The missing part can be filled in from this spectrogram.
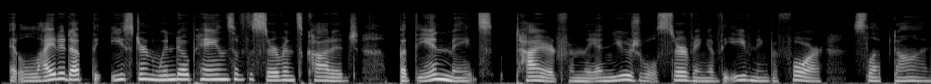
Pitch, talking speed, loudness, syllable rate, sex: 185 Hz, 160 wpm, -21 LUFS, 5.2 syllables/s, female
